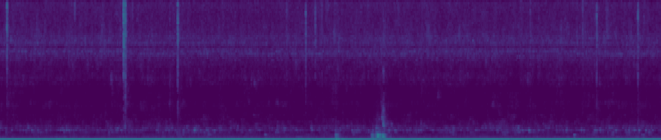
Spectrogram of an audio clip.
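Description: Metal lock picks scrape and click faintly inside a padlock.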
